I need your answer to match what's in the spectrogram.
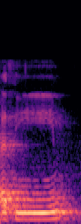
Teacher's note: سا کو لمبا کیا اور میم پہ ہونٹ بند کر لیے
